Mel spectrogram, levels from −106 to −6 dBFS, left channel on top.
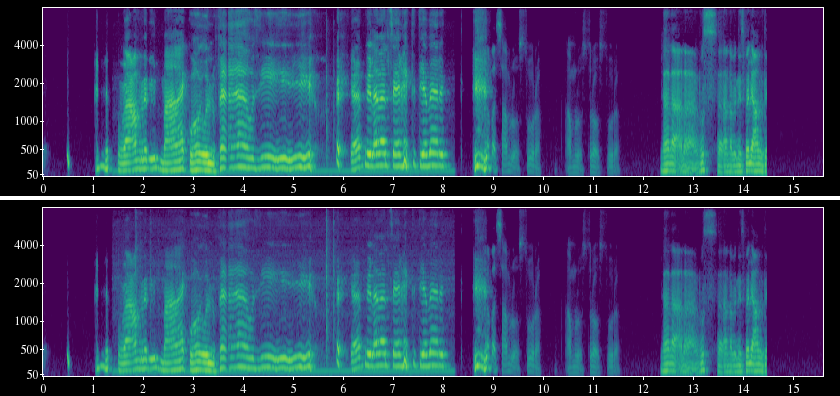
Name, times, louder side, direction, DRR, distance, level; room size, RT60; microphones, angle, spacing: voice 1, 1.0-5.5 5.9-8.1 8.6-9.0 12.4-14.5, left 4 dB, 65° left, 0.9 m, -30 dB
sound 1, 1.4-8.3, right 1 dB, 80° right, 7.4 m, -52 dB
voice 2, 8.8-10.0 10.4-11.5, left 1 dB, 10° left, 7.9 m, -52 dB
head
